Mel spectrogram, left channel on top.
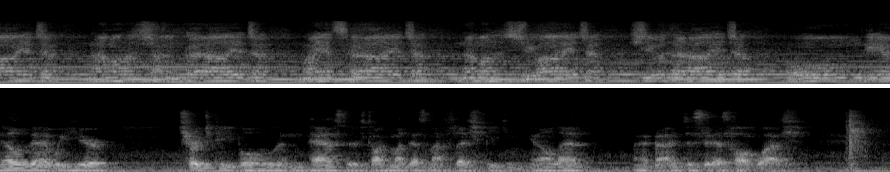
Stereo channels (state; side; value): different; both; correlation -0.01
